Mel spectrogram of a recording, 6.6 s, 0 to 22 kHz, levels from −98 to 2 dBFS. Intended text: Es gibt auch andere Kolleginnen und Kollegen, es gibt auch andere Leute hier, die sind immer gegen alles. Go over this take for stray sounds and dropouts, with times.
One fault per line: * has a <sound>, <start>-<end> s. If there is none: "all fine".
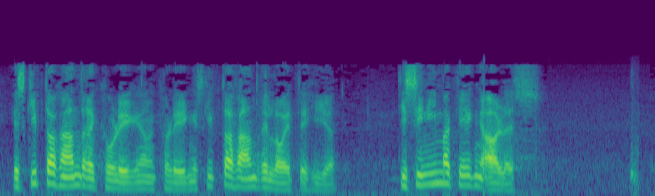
* has a whoosh, 6.3-6.4 s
